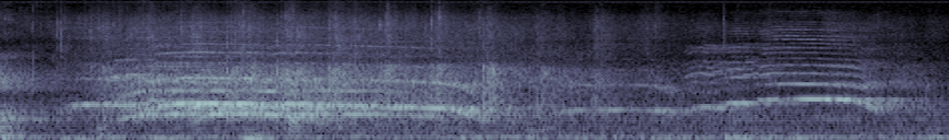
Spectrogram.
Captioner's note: audience claps and cheers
